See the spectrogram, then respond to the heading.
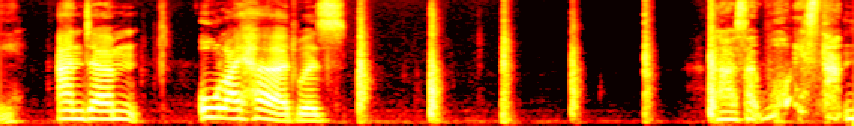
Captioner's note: clapping rhythmically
